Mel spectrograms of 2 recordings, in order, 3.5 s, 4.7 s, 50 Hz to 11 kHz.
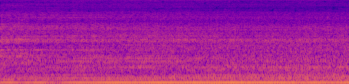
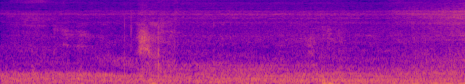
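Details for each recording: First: Old Carrier R22 condenser running once power reaches it, after trouble traced to a neglected, inaccessible air handler and an old mercury thermostat: steady, smooth hum with even fan rush and no clatter or buzz; normal running with a temperature difference. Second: Neglected, dirty air handler feeding an old Carrier R22 condenser. Steady low blower hum with a thin high-pitched squeal from the fan motor, which also has a wobble and is expected to fail soon.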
